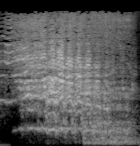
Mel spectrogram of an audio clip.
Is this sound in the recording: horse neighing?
yes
